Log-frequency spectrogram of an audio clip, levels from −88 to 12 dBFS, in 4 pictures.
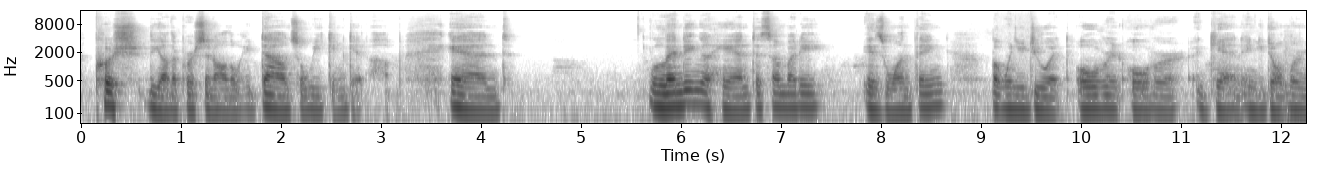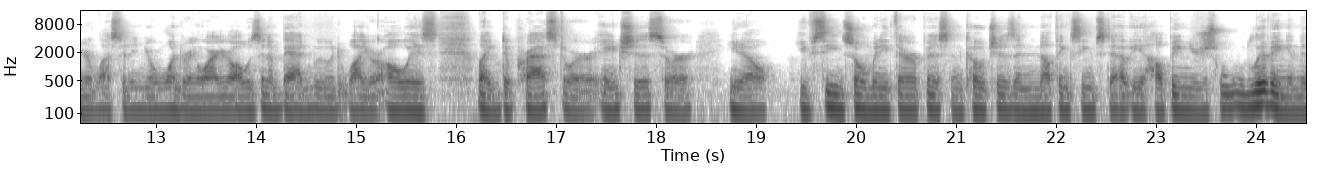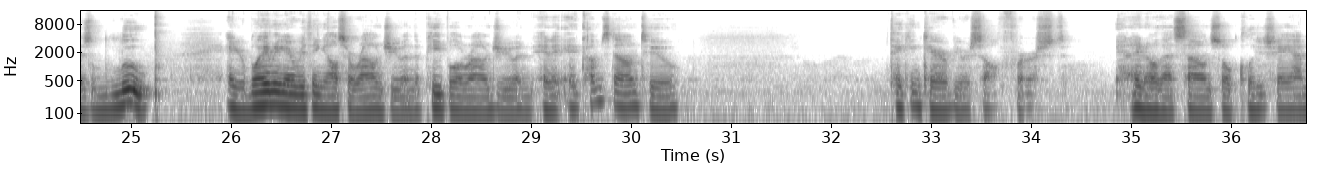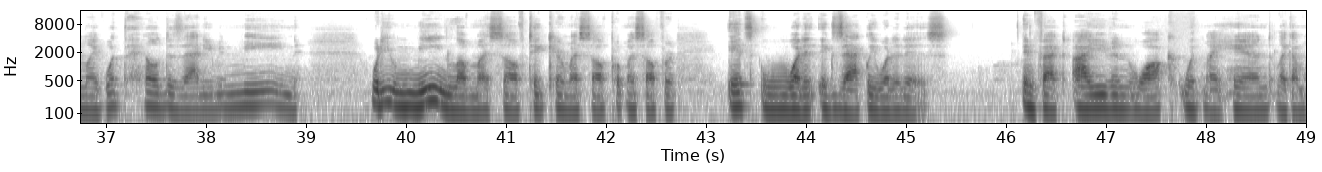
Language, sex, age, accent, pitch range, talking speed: English, male, 30-49, American, 115-130 Hz, 180 wpm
